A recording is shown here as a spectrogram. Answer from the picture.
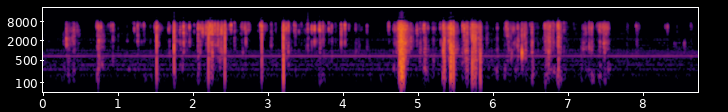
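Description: A foil baseball card pack crinkling in the hands and being torn open: a long run of sharp crackles, loudest about five seconds in.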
